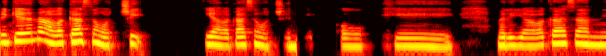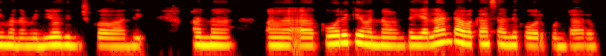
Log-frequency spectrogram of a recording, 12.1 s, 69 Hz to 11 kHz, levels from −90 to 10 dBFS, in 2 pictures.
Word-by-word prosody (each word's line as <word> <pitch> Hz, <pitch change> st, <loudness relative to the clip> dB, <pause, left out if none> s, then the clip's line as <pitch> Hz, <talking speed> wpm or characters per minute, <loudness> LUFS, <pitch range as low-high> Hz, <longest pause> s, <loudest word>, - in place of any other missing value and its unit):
మీకేదనా 275 Hz, +5 st, +5 dB
అవకాశం 255 Hz, +2 st, +4 dB
ఒచ్చి 190 Hz, +3 st, -1 dB, 0.7 s
ఈ -, -, +6 dB
అవకాశం 195 Hz, +3 st, 0 dB
ఒచ్చింది. 175 Hz, 0 st, -5 dB, 0.4 s
ఓకే! 175 Hz, +1 st, -6 dB, 0.9 s
మరి 190 Hz, 0 st, +3 dB
ఈ -, -, +1 dB
అవకాశాన్ని 210 Hz, 0 st, +2 dB
మనం 180 Hz, -1 st, -3 dB
వినియోగించుకోవాలి 185 Hz, -1 st, -2 dB, 0.6 s
అన్న 195 Hz, 0 st, +1 dB, 0.6 s
ఆహ్, 190 Hz, -1 st, 0 dB
ఆ -, -, +2 dB, 0.2 s
కోరిక 225 Hz, +2 st, +5 dB
ఏమన్నా 195 Hz, -2 st, 0 dB
ఉంటే 185 Hz, +1 st, -4 dB
ఎలాంటి 245 Hz, +6 st, +2 dB
అవకాశాన్ని 210 Hz, -2 st, -1 dB
కోరుకుంటారు? 180 Hz, -1 st, -6 dB
195 Hz, 105 wpm, -22 LUFS, 180-220 Hz, 0.9 s, ఈ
